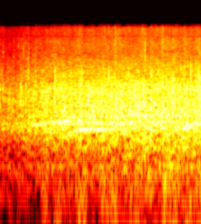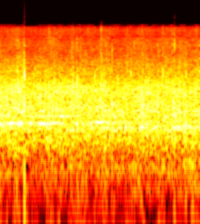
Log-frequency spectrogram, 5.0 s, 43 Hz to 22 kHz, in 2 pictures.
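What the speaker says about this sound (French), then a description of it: "Pouvez vous applaudir bien fort." Loud, sustained applause from a large audience at the WorldSkills 2023 opening ceremony in Lyon, a thick wash of clapping that swells in and stays strong.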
